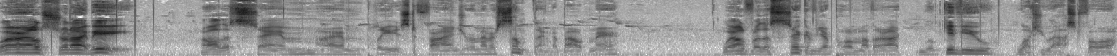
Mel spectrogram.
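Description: The speaker uses a put-on character voice and keeps to a moderate pace. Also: man, medium pitch for a man. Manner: grand, teasing, pedantic.

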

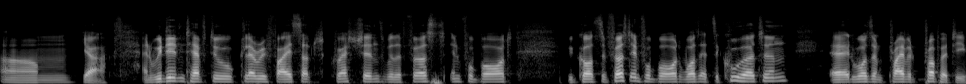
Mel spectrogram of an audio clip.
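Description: A man with a German accent, ordinary pitch variation, and a dry, close sound with no echo. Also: medium pitch for a man, moderate pace, quiet background. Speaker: fan initiative organizer, caller. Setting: phone or video call. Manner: hesitant, halting English.

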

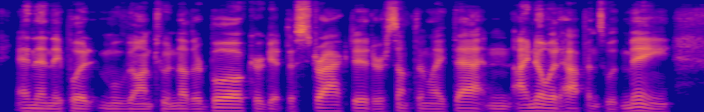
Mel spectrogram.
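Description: A man with a very deep, low pitch is heard in a dry, close recording with no echo and a quiet background. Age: 50s. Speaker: real estate investor and coach. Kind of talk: casual interview chat.

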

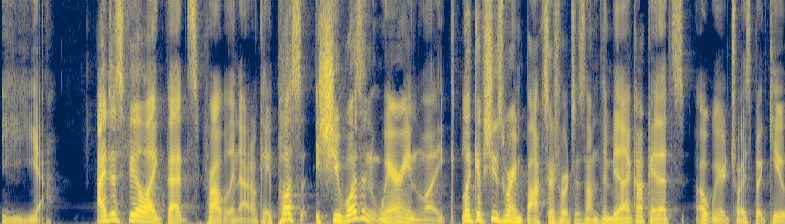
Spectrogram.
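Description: The man's pitch swings very widely, with vocal fry at a fairly quick pace. The recording is very clean, with a silent background. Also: medium pitch for a man. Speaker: podcast co-host. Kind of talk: casual chat. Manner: fast talker.

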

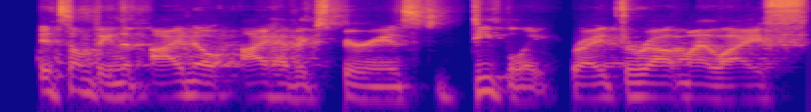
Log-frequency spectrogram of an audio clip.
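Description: A man talks at a fairly quick pace in a medium pitch. It is an ordinary speaking voice. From US South, San Antonio, Texas. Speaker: author and leadership coach. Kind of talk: casual interview.

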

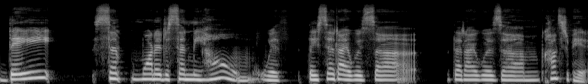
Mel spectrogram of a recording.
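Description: An ordinary speaking voice from a woman, fairly high in pitch with ordinary pitch variation, at a fairly slow pace and very even loudness, on a very clean recording with a silent background. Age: 40s. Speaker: entrepreneur, artist and cancer survivor. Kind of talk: casual interview conversation.

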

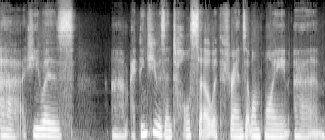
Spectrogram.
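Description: A woman with an American accent speaks at a fairly slow pace in a fairly low, dark, mellow voice with fairly even intonation, the sound dry and close with no echo. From Oklahoma, US. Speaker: church creative director. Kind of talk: testimony. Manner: casual, frequent fillers.

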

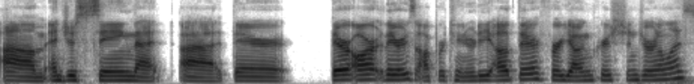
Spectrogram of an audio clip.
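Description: With a Canadian accent and a normal speaking voice, the speaker goes at a fairly quick pace with fairly even intonation, in a dry, close sound with no echo against a quiet background. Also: woman. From Victoria, British Columbia, Canada. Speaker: journalist. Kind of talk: interview.

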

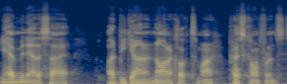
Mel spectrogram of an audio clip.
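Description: Very deep, low male voice with an Australian accent, on a very clean recording with a silent background. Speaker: football podcast co-host. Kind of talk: casual banter about AFL. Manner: profane, opinionated.

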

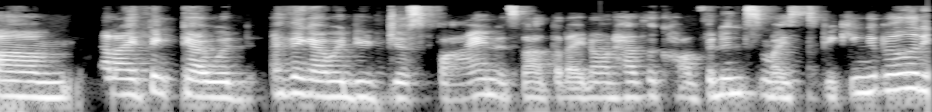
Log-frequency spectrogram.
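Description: A woman speaks at a very fast pace. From US Midwest, Wisconsin. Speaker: business consultant, CEO. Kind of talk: interview.

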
